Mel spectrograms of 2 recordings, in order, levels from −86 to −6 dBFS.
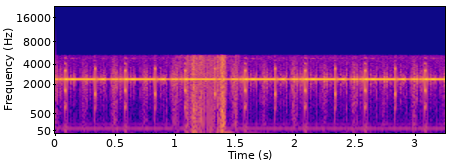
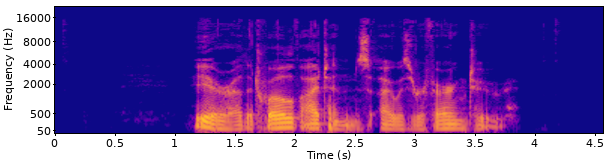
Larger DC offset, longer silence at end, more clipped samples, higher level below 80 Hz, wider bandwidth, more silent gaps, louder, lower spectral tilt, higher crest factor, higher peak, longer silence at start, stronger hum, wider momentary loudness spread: neither; second, 0 s vs 0.75 s; neither; about the same, -52 dBFS vs -54 dBFS; second, 5.4 kHz vs 16 kHz; neither; first, -14 LUFS vs -25 LUFS; second, -1 dB/octave vs -5.5 dB/octave; second, 10 dB vs 22 dB; second, -8 dBFS vs -4 dBFS; second, 0 s vs 1.15 s; neither; second, 1 LU vs 13 LU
